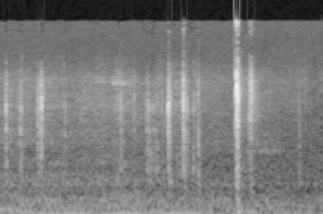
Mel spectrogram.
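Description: Typing on a computer keyboard: a string of separate key clicks, with one sharper, louder keystroke about a second and a half in, over a faint low steady hum.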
